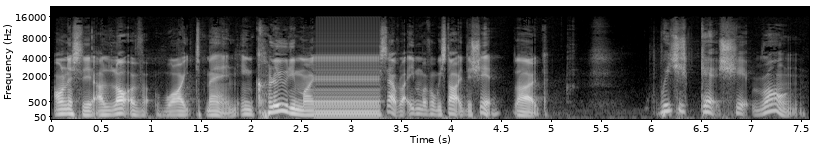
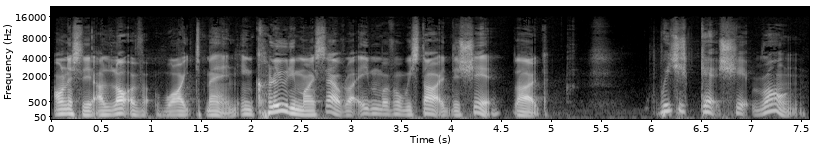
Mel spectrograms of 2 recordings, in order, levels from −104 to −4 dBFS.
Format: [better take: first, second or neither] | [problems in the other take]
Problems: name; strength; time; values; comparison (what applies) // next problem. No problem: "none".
second | audio freezing; at 2.5 s for 0.5 s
